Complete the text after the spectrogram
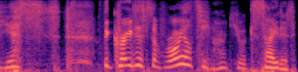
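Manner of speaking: frantic, excited high voice. Skipping frantically over to Mila in the game, excited Cosmic King voice. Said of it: "goes over excitedly to Mila, skipping in a frantic way".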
